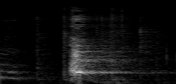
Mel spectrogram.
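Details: A domestic dog gives a single short, strong bark on command right after a spoken cue, with soft human voices just before and after.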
